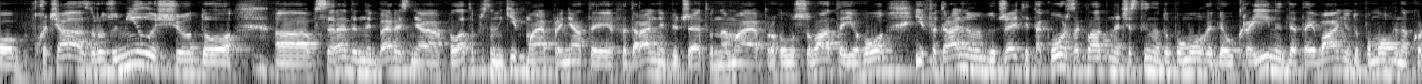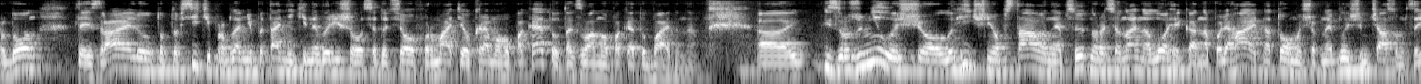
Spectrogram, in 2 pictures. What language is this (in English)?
Ukrainian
